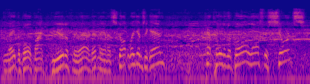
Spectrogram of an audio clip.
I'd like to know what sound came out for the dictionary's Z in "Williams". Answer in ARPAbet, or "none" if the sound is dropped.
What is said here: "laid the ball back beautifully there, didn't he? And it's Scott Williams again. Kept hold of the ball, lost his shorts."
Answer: Z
